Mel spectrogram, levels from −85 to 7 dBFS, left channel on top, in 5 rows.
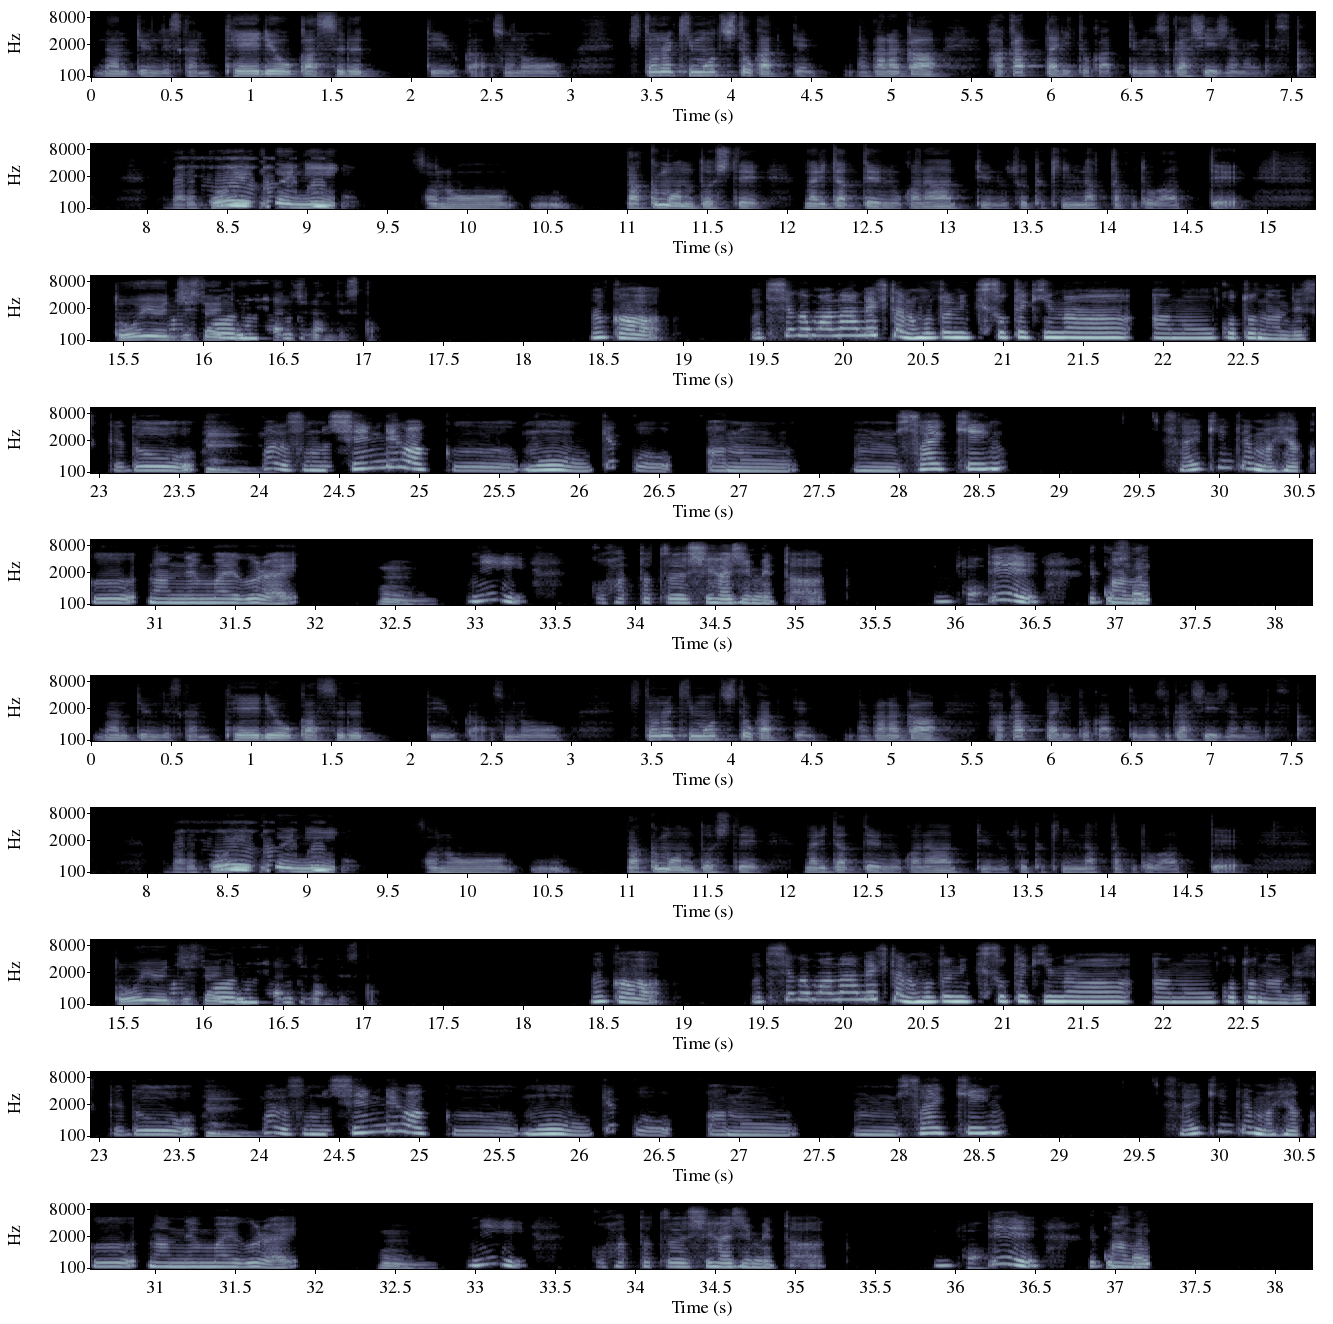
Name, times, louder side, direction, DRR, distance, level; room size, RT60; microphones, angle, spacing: voice 1, 0.0-1.8 2.1-2.9 3.5-7.5 8.1-9.2 9.7-10.6 11.0-17.0 23.6-24.1 32.4-32.7 36.1-36.2 36.8-37.2, left 2 dB, 65° left, 3.3 m, -33 dB
voice 2, 18.4-18.9 19.4-23.6 24.0-27.4 27.7-28.7 29.7-31.9 32.9-33.3 33.7-35.2 35.9-36.7 37.0-37.2, left 1 dB, 35° left, 1.8 m, -25 dB
head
